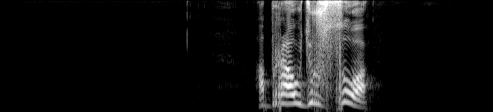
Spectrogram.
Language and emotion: Russian, angry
